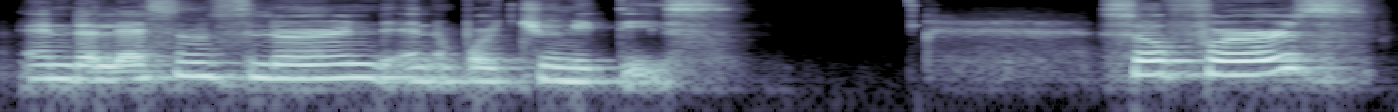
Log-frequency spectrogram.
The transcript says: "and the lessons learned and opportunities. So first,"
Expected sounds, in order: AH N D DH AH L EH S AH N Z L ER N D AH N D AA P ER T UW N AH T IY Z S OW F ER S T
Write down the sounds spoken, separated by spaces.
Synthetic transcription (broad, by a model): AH N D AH L EH S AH N S L ER N D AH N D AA P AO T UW N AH T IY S S OW F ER S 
